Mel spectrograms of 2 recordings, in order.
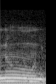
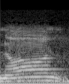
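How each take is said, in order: First: The vowel is a rounded oo sound. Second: The vowel is a long open aa sound. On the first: The speaker calls it wrong. "کجش میکنیم، نان رو میگیم نون" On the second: The speaker calls it right. "ما میگیم نان"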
